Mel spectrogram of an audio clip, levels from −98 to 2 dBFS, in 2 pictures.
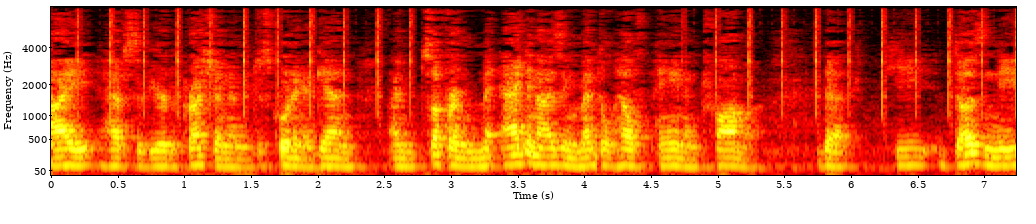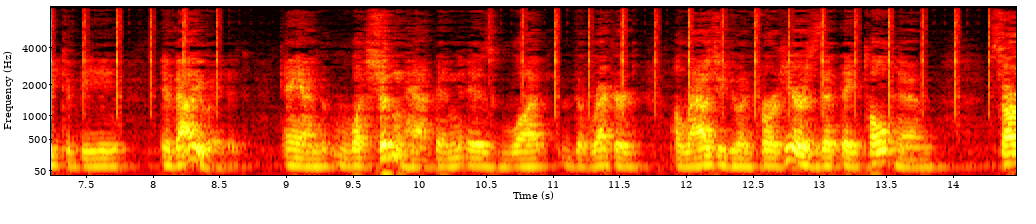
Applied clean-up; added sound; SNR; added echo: none; Clock; 18 dB; reverberation time 0.2 s.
